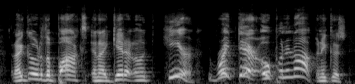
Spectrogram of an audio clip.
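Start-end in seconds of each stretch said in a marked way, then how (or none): 1.6-3.2 high-pitched pushy retort; exasperated insistence. Retold or imitated. Friend shows Deco his hoagie in the box, exasperated. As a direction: prove it to him, voice pitched up.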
